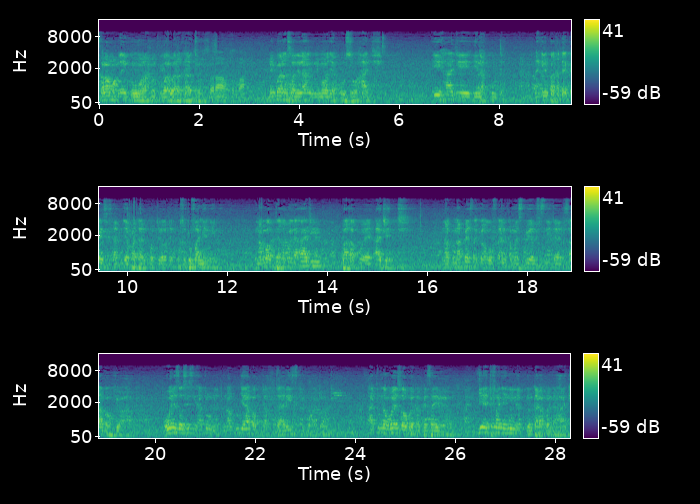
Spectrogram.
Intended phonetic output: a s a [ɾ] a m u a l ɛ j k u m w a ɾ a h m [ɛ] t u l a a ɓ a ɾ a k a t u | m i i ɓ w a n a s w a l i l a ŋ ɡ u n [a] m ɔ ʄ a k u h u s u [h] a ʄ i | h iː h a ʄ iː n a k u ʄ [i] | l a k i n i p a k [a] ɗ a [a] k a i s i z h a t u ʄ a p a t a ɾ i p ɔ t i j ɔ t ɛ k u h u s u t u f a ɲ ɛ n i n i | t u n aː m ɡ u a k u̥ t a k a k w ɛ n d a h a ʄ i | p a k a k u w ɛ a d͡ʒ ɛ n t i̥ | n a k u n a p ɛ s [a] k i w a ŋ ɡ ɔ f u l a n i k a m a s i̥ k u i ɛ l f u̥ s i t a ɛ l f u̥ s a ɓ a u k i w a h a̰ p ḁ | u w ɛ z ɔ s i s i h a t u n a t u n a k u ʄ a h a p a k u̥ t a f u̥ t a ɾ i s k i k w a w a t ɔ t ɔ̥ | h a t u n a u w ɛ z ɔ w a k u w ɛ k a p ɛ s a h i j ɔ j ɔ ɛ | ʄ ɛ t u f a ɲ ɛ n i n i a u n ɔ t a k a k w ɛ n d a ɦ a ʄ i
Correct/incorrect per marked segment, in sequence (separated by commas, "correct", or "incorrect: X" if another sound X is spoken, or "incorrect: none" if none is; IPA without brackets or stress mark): incorrect: l, incorrect: a, incorrect: i, correct, incorrect: a, correct, incorrect: i, correct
